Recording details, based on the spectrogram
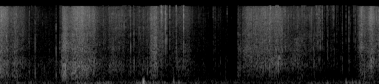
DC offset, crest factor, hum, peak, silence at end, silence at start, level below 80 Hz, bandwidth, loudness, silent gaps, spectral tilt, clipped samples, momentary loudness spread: under 0.1%; 28 dB; none; -4 dBFS; 0 s; 0 s; -60 dBFS; 17 kHz; -29 LUFS; none; 1.5 dB/octave; under 0.1%; 14 LU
